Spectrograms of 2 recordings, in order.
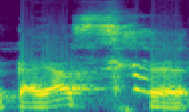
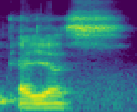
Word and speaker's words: Kaya: Donc, on dira tout simplement que, comme le dit le maître Kayas, un maître que j'admire beaucoup dans le maître Kaya, mais Kayas.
